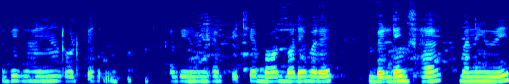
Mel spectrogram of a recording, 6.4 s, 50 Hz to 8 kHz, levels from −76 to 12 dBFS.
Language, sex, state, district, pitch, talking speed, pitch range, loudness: Hindi, male, Bihar, Purnia, 165 Hz, 120 wpm, 160-170 Hz, -27 LUFS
